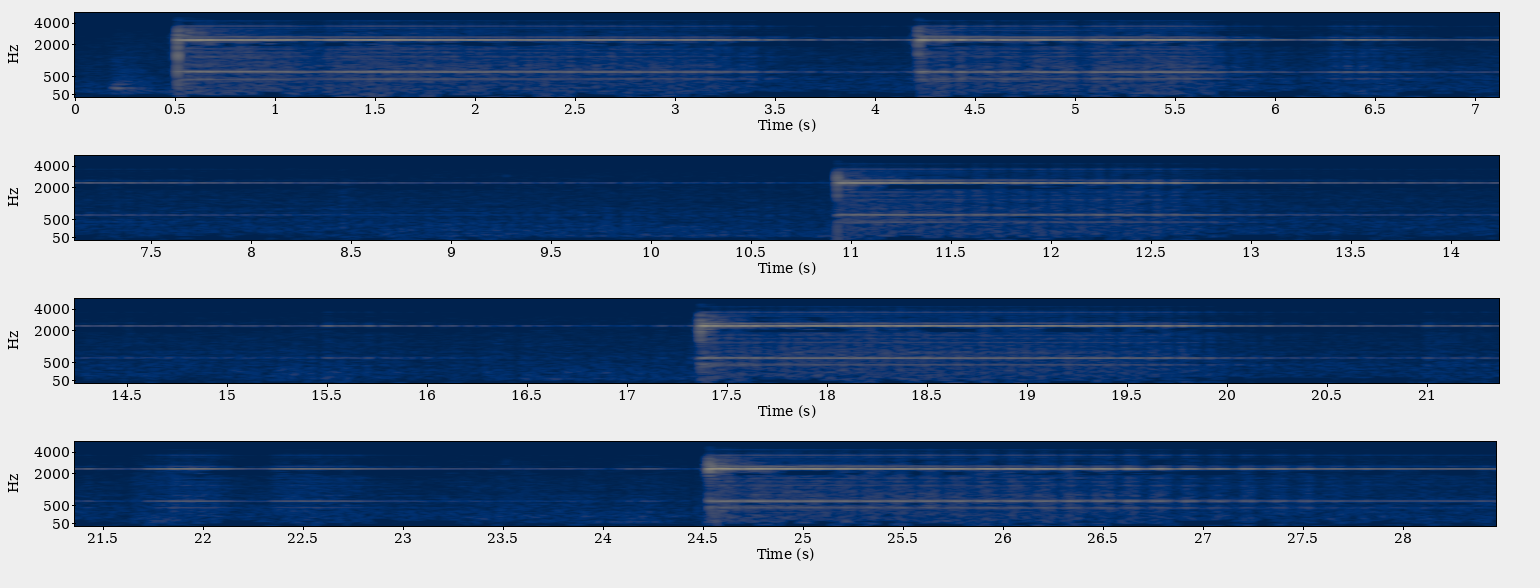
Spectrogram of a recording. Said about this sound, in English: They're two small cymbals that when you sort of click them together, they bring this amazing sound that really breaks through all sound barriers.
